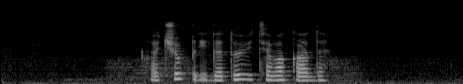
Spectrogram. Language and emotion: Russian, neutral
